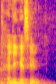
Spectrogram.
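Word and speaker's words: phthalic acid: P लिखा गया है लेकिन P वहाँ पे साइलेंट रहता है, नाम होता है थैलिक एसिड।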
